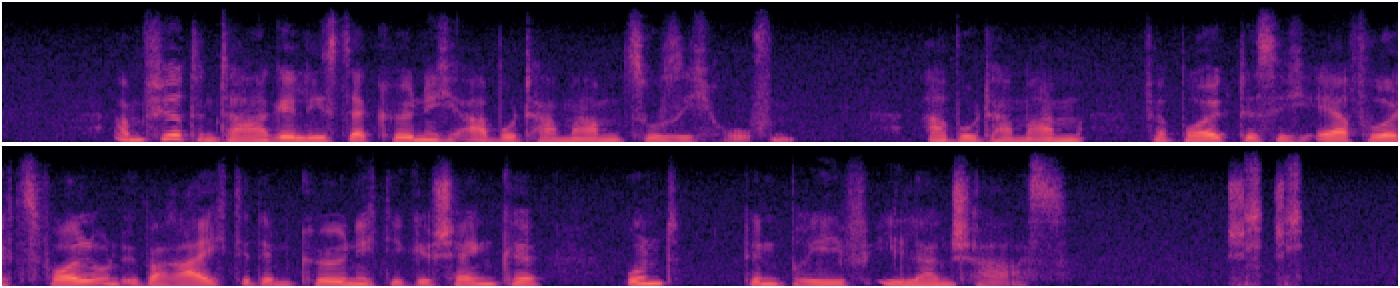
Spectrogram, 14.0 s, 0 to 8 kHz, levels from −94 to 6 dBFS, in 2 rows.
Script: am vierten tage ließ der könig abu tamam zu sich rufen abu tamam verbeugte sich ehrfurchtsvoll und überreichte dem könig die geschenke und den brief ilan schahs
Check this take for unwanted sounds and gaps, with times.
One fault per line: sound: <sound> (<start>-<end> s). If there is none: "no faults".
sound: laugh (13.1-13.5 s)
